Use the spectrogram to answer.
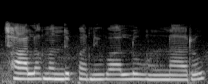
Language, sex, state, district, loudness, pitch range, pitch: Telugu, female, Telangana, Hyderabad, -14 LUFS, 230-255 Hz, 240 Hz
